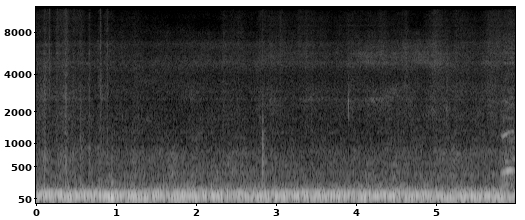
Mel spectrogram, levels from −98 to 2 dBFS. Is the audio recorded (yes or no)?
no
